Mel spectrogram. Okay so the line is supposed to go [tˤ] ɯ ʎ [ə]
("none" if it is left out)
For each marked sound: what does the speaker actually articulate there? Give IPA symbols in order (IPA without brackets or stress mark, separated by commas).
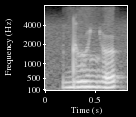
d, ə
